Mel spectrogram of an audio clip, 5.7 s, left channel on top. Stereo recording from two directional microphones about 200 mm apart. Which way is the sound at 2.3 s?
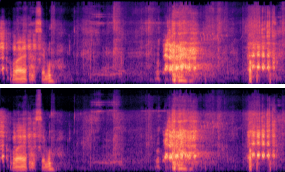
50° left (ahead or behind).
